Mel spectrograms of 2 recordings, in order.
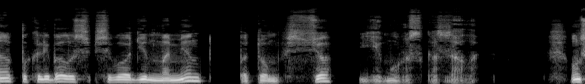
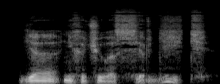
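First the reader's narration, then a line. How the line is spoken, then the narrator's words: Young woman mumbling. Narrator (Russian): пробормотала девушка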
